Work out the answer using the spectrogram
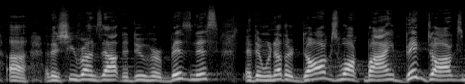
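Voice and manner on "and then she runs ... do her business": usual speaking voice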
